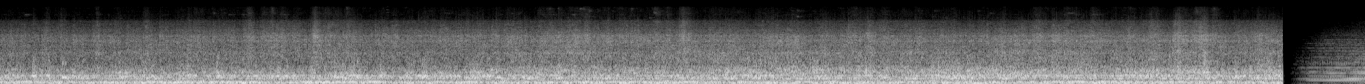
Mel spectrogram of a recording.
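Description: Passenger train running along the rails, heard from aboard its rear observation car: a steady, heavy rumble of wheels on track with a few faint clicks. The sound cuts off suddenly near the end and soft music begins.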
